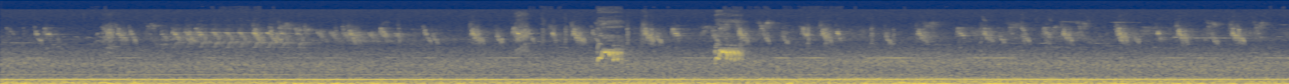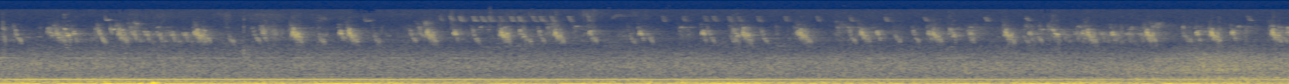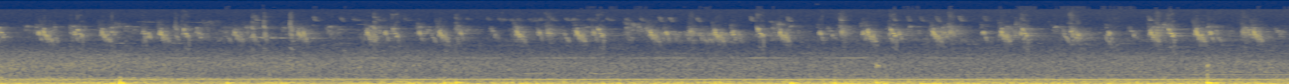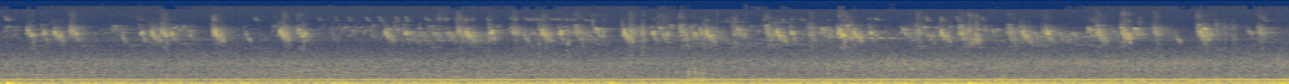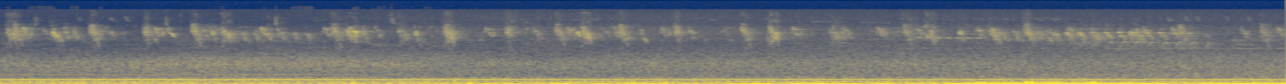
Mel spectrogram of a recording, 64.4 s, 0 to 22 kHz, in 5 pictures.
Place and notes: McCollister Blvd, Iowa City, IA, USA - Terry Trueblood entrance
This recording was taken at the entrance to the trail at the Terry Trueblood Recreation Area in Iowa City on a rather gloomy day. The majority of what you hear at this point on the trail will be birds as well as some traffic on the nearby road. This was recorded with a Tascam DR-100MKIII.
29 April 2019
